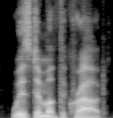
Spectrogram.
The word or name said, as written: Wisdom of the crowd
